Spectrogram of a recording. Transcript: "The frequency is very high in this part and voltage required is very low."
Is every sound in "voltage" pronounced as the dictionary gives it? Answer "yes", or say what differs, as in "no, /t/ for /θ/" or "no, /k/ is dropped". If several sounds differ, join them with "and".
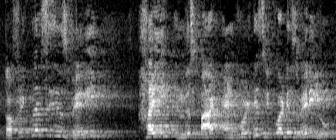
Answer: no, /z/ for /dʒ/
